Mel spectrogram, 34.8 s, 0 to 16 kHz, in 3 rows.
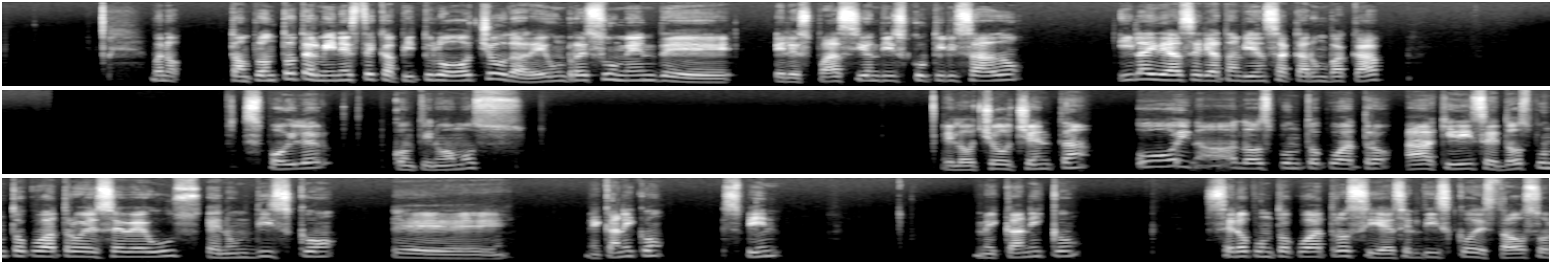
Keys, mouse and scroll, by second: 1.8-14.0 scroll up 1, 14.0 click.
